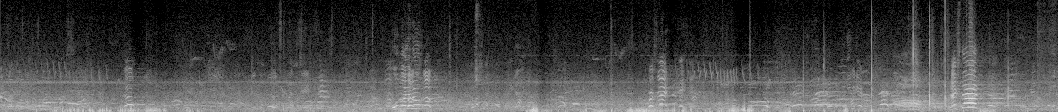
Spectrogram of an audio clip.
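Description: Players shout and call to each other across an open outdoor pitch.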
